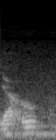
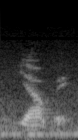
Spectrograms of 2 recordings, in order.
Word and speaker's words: Yahweh: Okay, that's also how they call him in the Torah, they call him Yahweh. They didn't call him Yahoo. Yahweh. The original name of Jesus in Hebrew is not Jesus.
